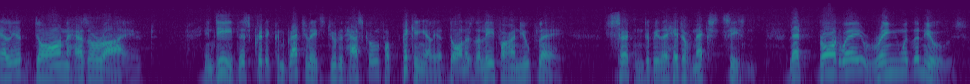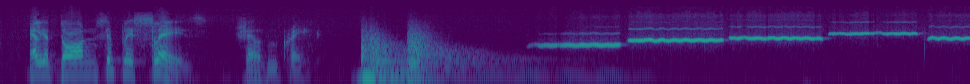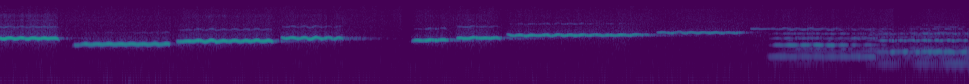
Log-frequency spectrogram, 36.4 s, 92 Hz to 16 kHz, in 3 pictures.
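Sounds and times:
speech: 0.0 - 1.8, 2.5 - 14.6, 15.2 - 16.0, 16.6 - 17.0
soft instrumental chords: 16.6 - 19.2
low resonant struck tone: 16.6 - 19.8
whistled melody: 18.7 - 28.7, 29.4 - 36.3.

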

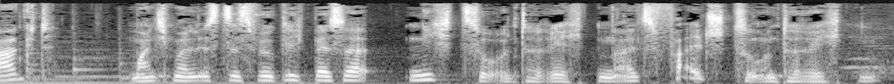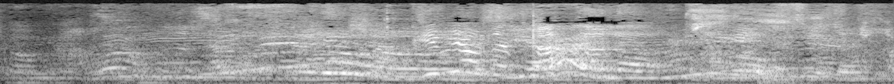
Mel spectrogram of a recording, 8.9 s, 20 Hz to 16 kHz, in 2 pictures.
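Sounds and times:
speech: 0.0 - 4.5
classroom full of children chattering: 4.1 - 8.9.

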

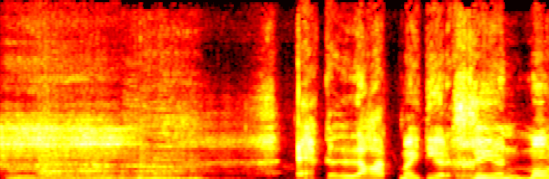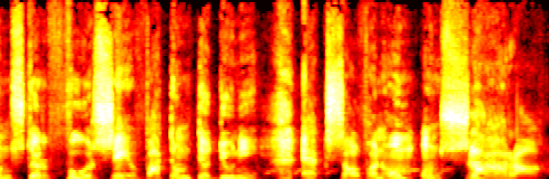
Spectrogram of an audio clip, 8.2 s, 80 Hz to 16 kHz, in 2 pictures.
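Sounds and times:
lion roaring: 0.0 - 2.3
speech: 2.2 - 8.2.

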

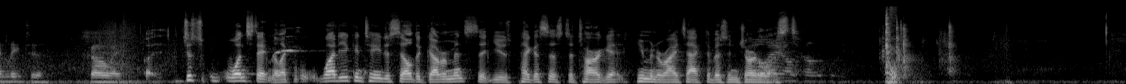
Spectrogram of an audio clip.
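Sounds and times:
speech: 0.0 - 8.2, 8.8 - 9.1
door being shut: 8.8 - 9.6.

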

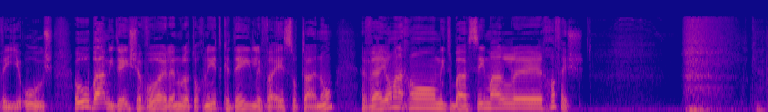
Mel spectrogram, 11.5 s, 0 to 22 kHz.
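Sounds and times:
speech: 0.0 - 8.8, 10.2 - 10.5
heavy breathing: 9.0 - 11.2.

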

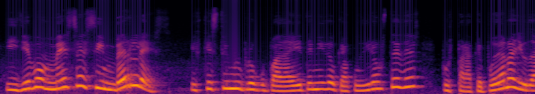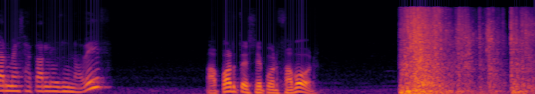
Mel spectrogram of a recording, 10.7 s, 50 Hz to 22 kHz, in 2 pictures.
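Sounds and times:
speech: 0.1 - 6.5, 7.4 - 8.6
door forced open with splintering crash: 9.4 - 10.6
heavy impact: 9.4 - 10.6.

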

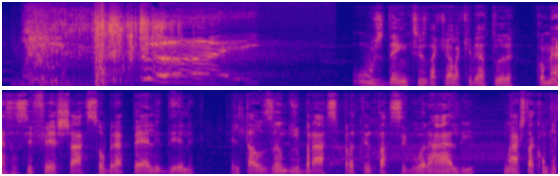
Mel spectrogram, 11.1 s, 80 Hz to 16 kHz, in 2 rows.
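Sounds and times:
magical barrier cracking and shattering: 0.2 - 1.9
speech: 3.6 - 11.1.

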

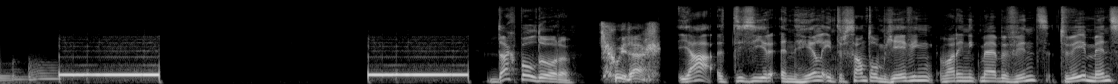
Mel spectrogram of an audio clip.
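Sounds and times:
outgoing telephone call ring tone: 0.6 - 1.6, 3.7 - 4.7
speech: 5.0 - 11.1.

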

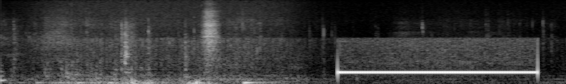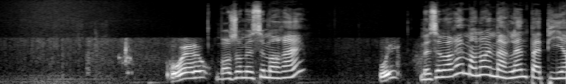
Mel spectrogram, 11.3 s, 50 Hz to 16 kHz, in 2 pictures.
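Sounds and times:
telephone ringback tone while placing a call: 3.4 - 5.4
speech: 7.5 - 8.8, 9.4 - 11.3.

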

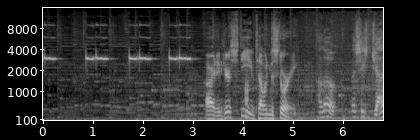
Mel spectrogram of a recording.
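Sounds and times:
bird mimicking smoke detector beeps: 0.0 - 3.1
speech: 3.2 - 6.7.

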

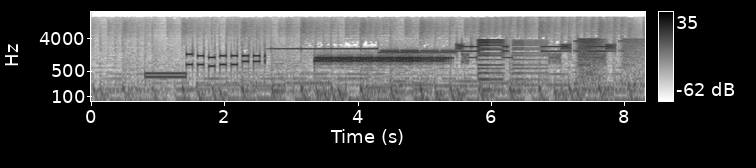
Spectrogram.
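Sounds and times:
28K or 56K dial-up modem dialing beeps: 0.8 - 8.2
steady high dial-up modem tone: 2.6 - 8.1.

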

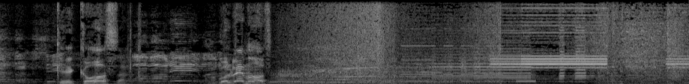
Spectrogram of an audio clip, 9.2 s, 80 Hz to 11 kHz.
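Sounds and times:
speech: 0.7 - 1.9, 2.9 - 4.4
car horn honking in long sustained blasts: 5.1 - 9.1.

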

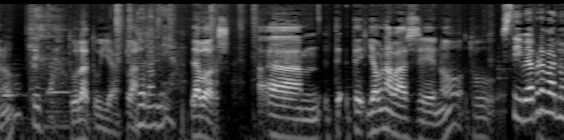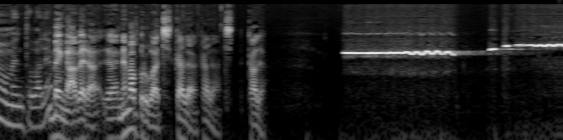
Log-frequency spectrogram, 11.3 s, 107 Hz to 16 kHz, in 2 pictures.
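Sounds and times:
speech: 0.0 - 8.4
person whistling a sustained high note: 9.1 - 11.2.

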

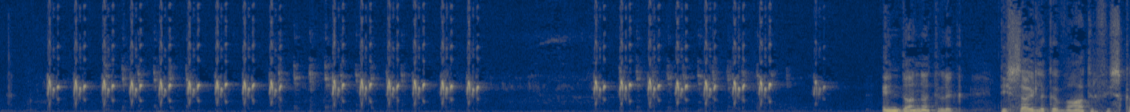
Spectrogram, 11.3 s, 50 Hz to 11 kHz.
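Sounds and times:
bar-throated apalis calling: 0.4 - 8.6
speech: 8.8 - 11.2.

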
